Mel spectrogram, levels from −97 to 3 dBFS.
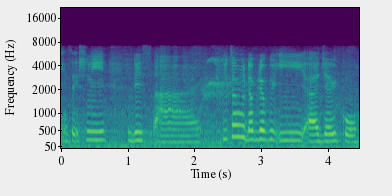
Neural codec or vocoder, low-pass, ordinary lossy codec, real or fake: codec, 16 kHz, 16 kbps, FreqCodec, smaller model; 7.2 kHz; none; fake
